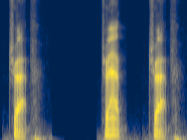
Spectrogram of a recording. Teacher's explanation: Здесь язык находится в передней части рта, поближе к губам. Эти гласные стали более открытыми, то есть рот открывается чуть шире, и язык опускается ниже, чем для консервативного ААП. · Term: передние гласные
